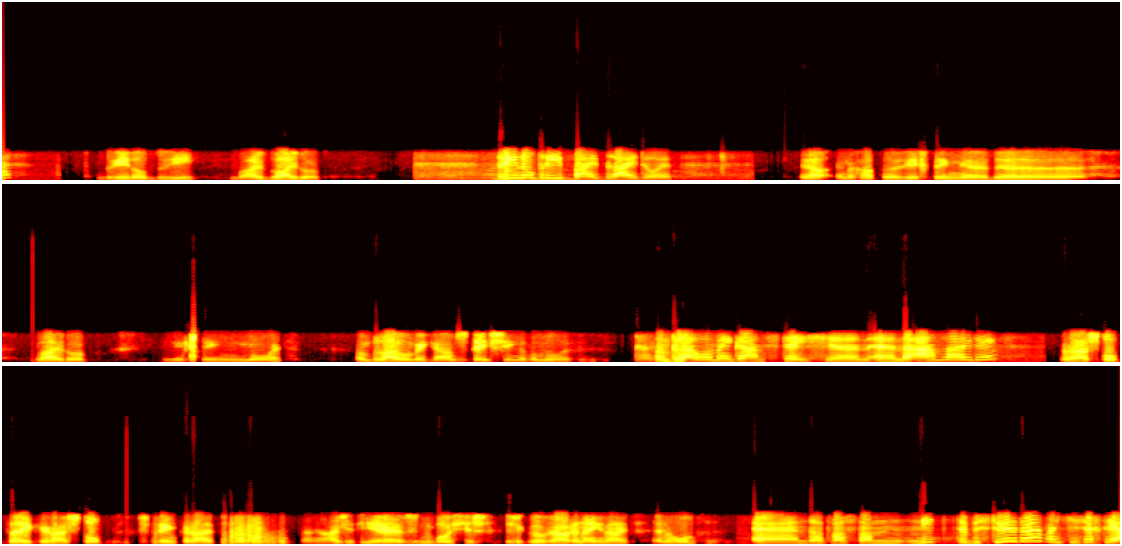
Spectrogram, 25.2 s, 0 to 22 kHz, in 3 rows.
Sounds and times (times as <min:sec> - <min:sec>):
Speech: 0:00.8 - 0:02.4, 0:06.0 - 0:09.0, 0:09.6 - 0:10.5, 0:11.1 - 0:15.8, 0:16.4 - 0:18.4, 0:19.0 - 0:25.1.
